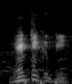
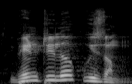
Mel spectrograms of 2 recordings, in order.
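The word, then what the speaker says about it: ventriloquism: মায়ারস্বর আর ইংরেজিতে বলে ভেন্টিকটি ভেন্টিকটি ভেন্টিকুটি না ভেন্ট্রিলো কুইজম ভেন্ট্রিলো কুইজম ভেন্টিকুটি ভালো করে উচ্চারণ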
